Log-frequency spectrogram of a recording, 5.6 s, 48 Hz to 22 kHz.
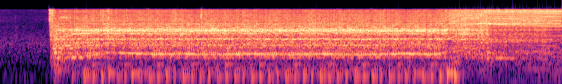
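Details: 1949 Buick straight-8, first start in years, with distributor cap and rotor from a 1950 parts car and gas fed to the carburetor; starter whirs about four seconds in an even rhythm, turns over without firing.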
